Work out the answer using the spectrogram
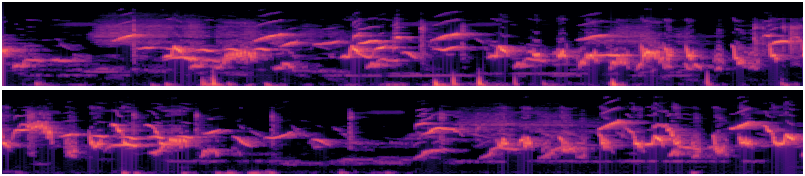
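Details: White-rumped shama on a first mental test, singing loud, varied phrases of squawky chatter and whistled slurs, pausing briefly around six seconds before resuming, with scattered low clicks and knocks.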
